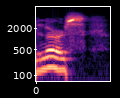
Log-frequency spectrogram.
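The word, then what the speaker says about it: loess: it's a product called lus l-o-e-s-s or if i were to give it the correct german pronunciation would be nurse but o and e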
